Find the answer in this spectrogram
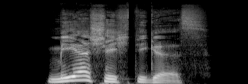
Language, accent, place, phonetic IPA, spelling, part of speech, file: German, Germany, Berlin, [ˈmeːɐ̯ʃɪçtɪɡəs], mehrschichtiges, adjective, De-mehrschichtiges.ogg
- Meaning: strong/mixed nominative/accusative neuter singular of mehrschichtig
